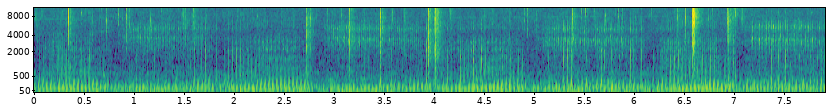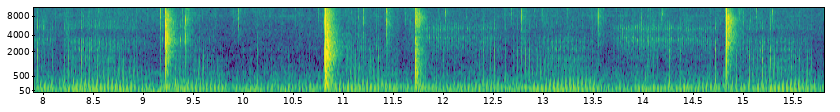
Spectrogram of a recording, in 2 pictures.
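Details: Sleeping cat purring beside a warm fireplace: a soft, steady low rumble that swells and eases in slow cycles, with sharp crackles and pops from the fire throughout.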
